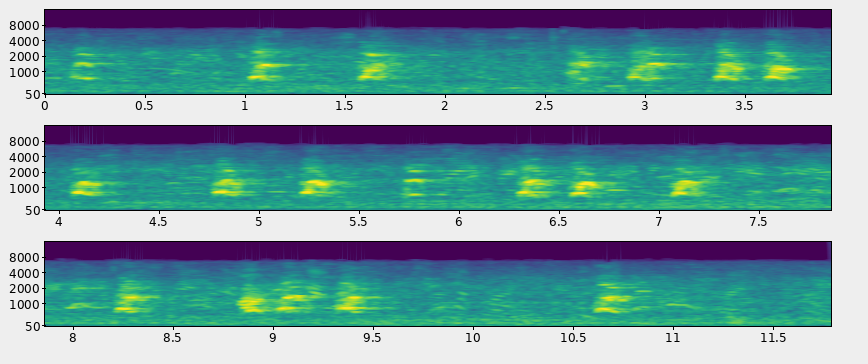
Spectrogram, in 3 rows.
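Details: Lhasa Apso at a Somerset Hills Kennel Club dog show during the breed classes on 5 September 2009; short sharp barks repeated in irregular bursts over steady crowd murmur and hall noise.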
